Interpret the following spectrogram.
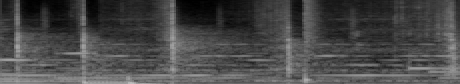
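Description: Chef's knife chopping onion on a wooden cutting board: a run of sharp taps, about three a second, over background music.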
